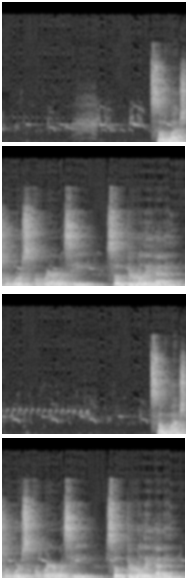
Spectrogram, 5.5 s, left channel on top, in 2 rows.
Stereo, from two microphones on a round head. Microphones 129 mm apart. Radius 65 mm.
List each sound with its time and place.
2.2 s a woman speaking: 30° right (ahead or behind), 0.7 m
